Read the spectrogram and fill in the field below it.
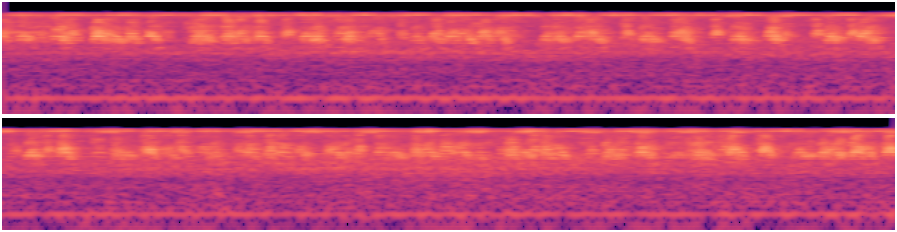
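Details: Great Egret at a nest while a mother feeds large chicks: harsh, rapid, high-pitched chattering that runs on without a break, with a steady low hum underneath.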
